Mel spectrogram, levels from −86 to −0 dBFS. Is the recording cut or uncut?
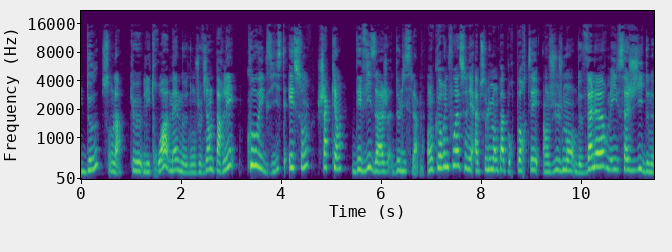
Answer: uncut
